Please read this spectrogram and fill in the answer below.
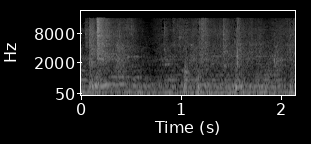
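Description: Supermarket background noise: faint piped music with a steady low hum and a few short clicks or clinks.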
